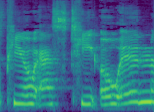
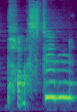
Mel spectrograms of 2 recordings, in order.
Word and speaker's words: Poston: It's Poston. I know it looks like it should be pronounced Poston, but it's not.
